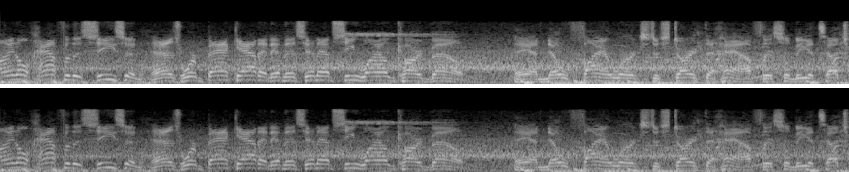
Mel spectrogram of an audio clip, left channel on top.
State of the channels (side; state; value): right; quieter; 4.5 dB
